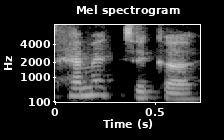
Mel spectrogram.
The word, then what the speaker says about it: Hermetica: No, it's Hermetica.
